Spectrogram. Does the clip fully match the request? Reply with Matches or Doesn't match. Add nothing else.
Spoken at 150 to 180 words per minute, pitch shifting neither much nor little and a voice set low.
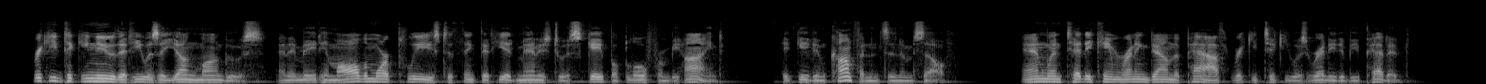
Doesn't match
